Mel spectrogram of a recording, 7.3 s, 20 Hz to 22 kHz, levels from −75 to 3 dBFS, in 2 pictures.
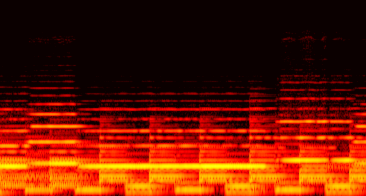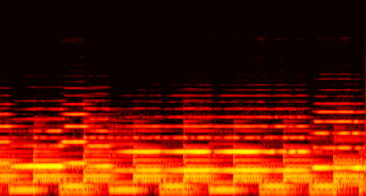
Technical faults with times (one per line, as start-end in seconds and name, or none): none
